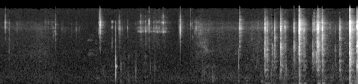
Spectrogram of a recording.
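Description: Scattered small clicks and taps of a bobbin being handled and fitted into a sewing machine, growing quicker and busier from about five seconds in.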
